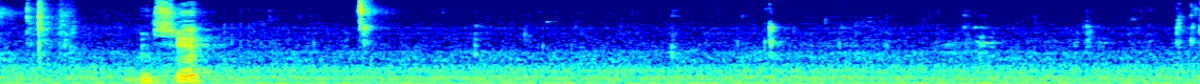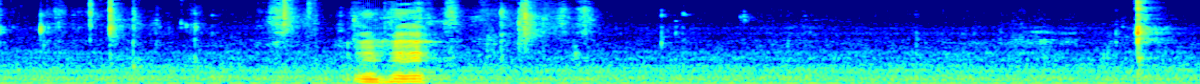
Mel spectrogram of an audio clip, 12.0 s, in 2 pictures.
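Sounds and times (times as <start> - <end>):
faint crunchy chewing: 1.8 - 10.8.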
